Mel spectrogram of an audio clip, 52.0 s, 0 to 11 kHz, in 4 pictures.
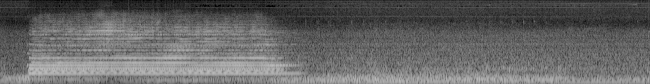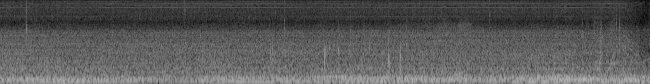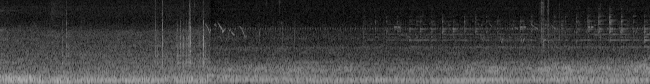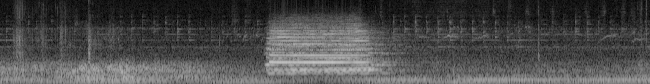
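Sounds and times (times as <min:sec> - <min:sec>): locomotive engine rumbling: 0:00.0 - 0:52.0
train cars rolling over rails: 0:00.0 - 0:52.0
locomotive air horn blast: 0:00.5 - 0:06.3, 0:44.3 - 0:47.2.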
